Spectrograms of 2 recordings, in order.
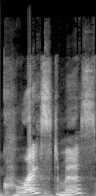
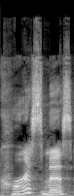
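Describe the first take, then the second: First: The first syllable has a long 'eye' vowel. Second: The first syllable has a short 'ih' vowel. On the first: The speaker calls it right. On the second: The speaker calls it wrong.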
